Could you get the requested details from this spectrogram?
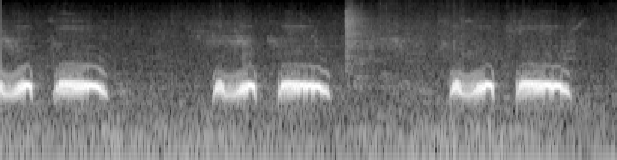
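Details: Spotted dove cooing in the 'thúc' and 'rút bổi' style, used to stimulate and lure other doves. Paired phrases, each a short wavering note then a longer flat coo, come about every one and a half seconds, with one faint click between them.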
